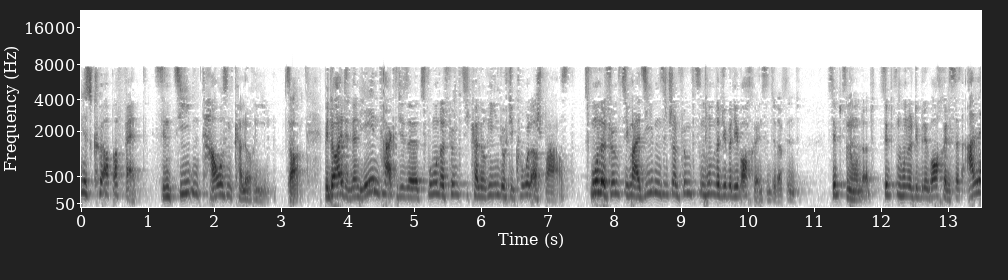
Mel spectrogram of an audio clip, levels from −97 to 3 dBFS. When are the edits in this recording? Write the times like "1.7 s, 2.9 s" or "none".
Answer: 1.1 s, 2.9 s, 4.2 s, 4.7 s, 7.5 s, 10.5 s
